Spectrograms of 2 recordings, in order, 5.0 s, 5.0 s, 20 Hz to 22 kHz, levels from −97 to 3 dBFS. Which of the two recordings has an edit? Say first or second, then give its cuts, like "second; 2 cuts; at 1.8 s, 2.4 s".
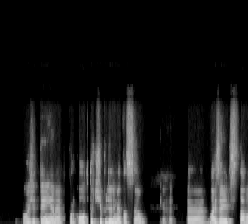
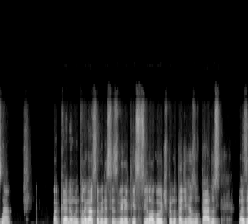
first; 2 cuts; at 1.3 s, 1.8 s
